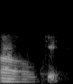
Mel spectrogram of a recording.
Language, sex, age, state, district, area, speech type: Tamil, male, 30-45, Tamil Nadu, Kallakurichi, urban, conversation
